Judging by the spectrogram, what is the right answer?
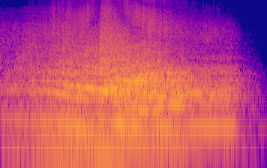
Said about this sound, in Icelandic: Vélinn hefur tekið við sér og þó ekki sé allt komið í sama horfið aftur vil vélinn gefa í og fara hraðar.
